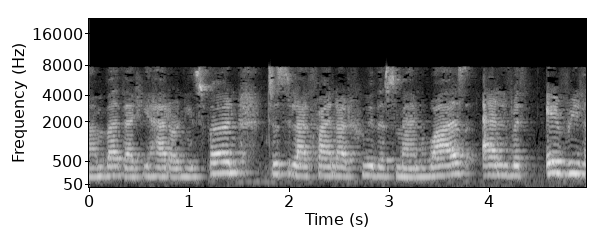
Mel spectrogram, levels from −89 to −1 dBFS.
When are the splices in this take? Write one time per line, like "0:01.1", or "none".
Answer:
none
